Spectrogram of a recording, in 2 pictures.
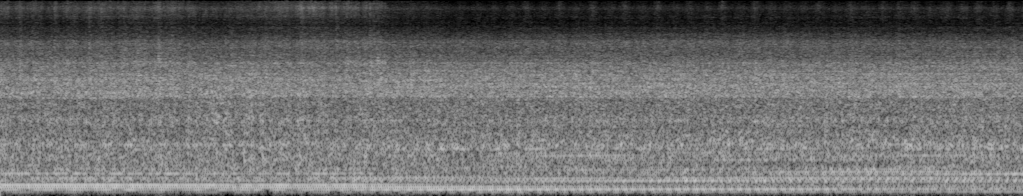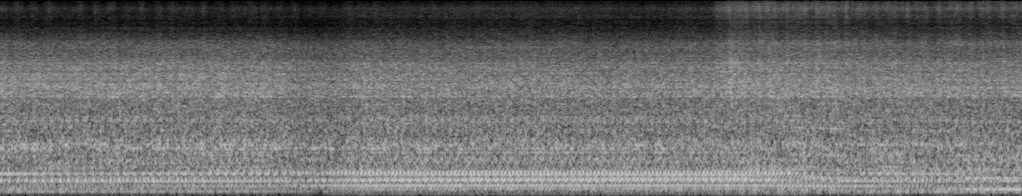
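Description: A machine motor hums loudly and steadily.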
